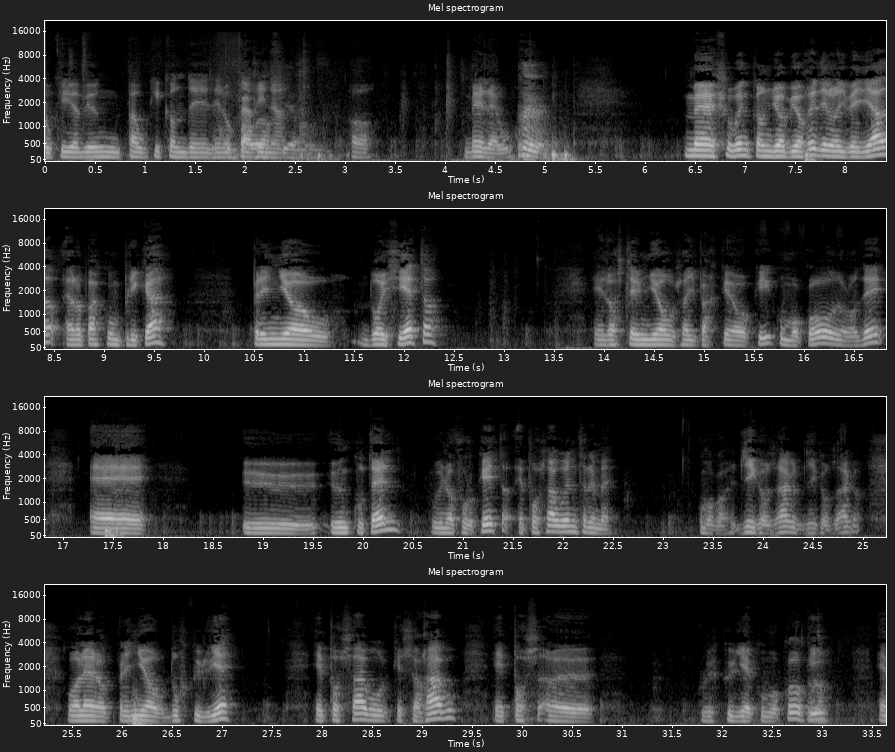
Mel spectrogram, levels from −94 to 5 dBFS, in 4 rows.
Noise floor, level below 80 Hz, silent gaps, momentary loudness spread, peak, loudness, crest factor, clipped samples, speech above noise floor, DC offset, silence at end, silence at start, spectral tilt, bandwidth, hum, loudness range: -67 dBFS; -56 dBFS; none; 16 LU; -10 dBFS; -31 LUFS; 22 dB; under 0.1%; 37 dB; under 0.1%; 0 s; 0 s; -7.5 dB/octave; 12 kHz; none; 8 LU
